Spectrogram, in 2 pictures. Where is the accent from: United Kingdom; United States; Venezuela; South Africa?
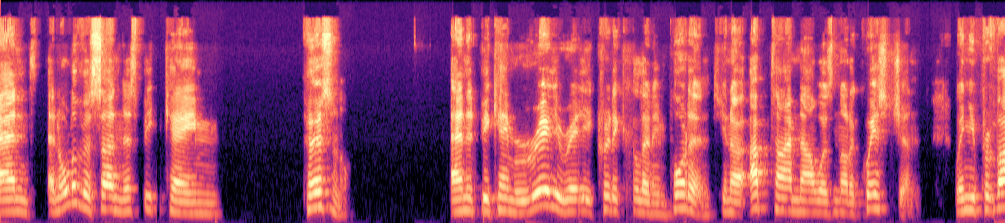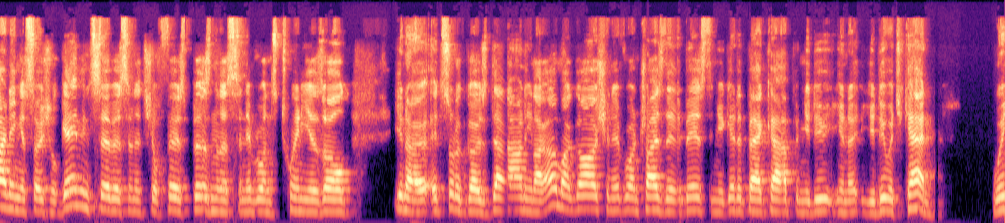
South Africa; So I'm South African. I went to university in South Africa, to a university called Rau.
